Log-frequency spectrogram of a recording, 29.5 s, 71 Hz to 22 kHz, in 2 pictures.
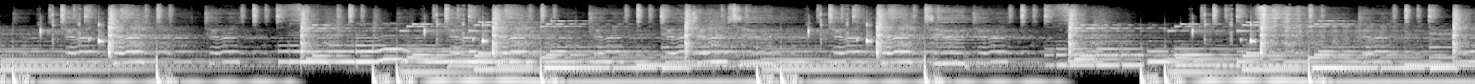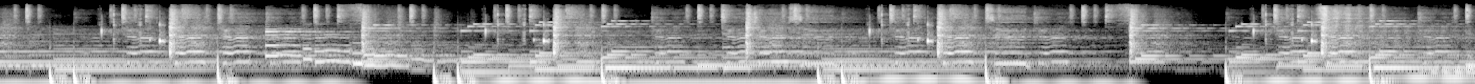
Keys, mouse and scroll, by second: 0.0-2.9 typing, 1.1 Return, 4.5-7.3 typing, 5.3 Return, 6.8 Return, 10.7-12.8 drag, 13.8 click, 14.4 Return, 16.6 Return, 18.3-21.8 typing, 22.8-24.0 typing, 25.4 space, 26.7-29.5 drag.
